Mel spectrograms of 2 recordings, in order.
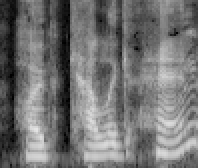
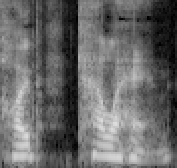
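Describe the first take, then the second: First: The G in the surname is pronounced. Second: The G in the surname is silent. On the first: The speaker calls it wrong. "because I was pronouncing every single letter in the surname" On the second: The speaker calls it right. "The G is actually silent in her surname"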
